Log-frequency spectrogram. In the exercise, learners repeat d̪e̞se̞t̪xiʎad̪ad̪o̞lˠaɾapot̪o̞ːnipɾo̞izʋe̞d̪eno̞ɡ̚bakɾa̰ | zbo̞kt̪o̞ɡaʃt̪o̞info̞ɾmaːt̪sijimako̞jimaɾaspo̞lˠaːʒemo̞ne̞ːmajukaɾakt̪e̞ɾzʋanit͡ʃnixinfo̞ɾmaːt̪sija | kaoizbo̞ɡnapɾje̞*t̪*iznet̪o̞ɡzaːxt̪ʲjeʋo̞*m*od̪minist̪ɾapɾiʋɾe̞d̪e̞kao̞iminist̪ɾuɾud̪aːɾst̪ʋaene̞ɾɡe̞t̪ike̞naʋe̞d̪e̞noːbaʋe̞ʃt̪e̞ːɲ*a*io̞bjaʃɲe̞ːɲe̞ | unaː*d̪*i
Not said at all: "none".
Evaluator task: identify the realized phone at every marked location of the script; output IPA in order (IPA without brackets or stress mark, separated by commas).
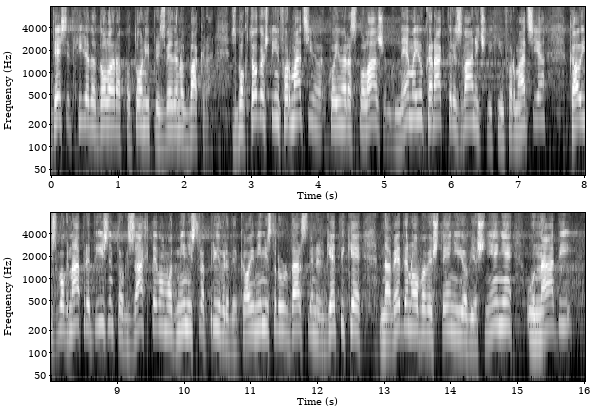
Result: d̪, m, e, d̪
